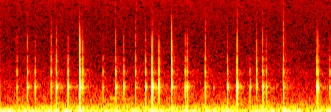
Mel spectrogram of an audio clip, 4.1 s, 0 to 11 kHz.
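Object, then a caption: Hardcover cardboard-covered paper notebook. Long red nails tap and scratch the cardboard cover of a solid, white marble-effect hardcover paper notebook. Quick, irregular, dry taps with a short hollow knock around 600 Hz and bright clicky edges sound over soft scratching and a faint low rumble.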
